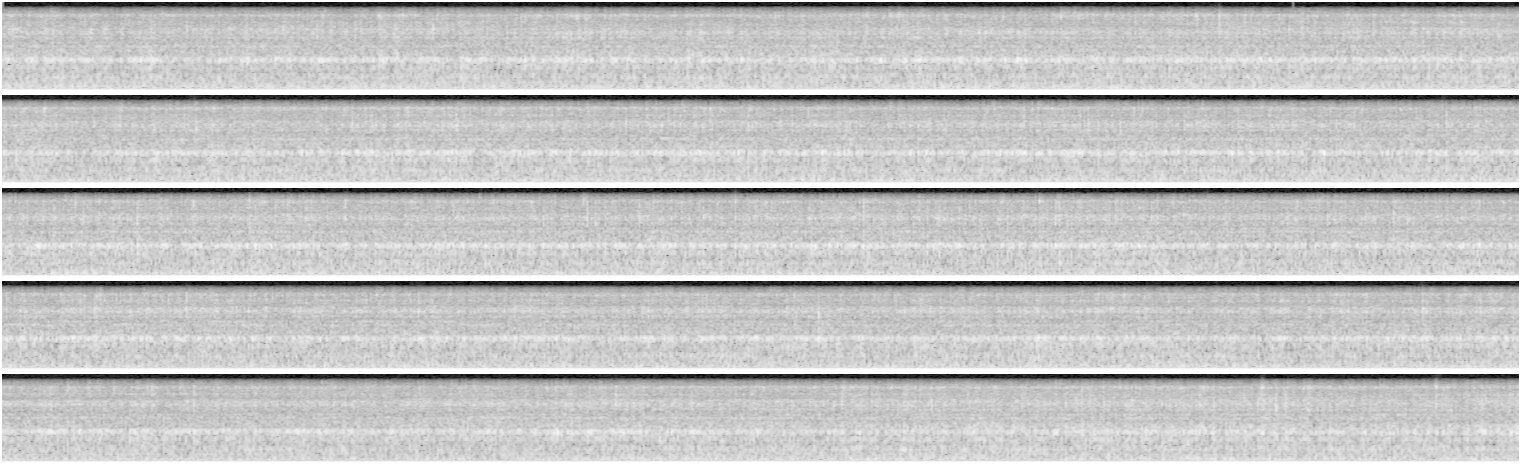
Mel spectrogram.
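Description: Aquarium pump running with a steady low hum over a constant hiss of bubbling water, unchanging throughout.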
